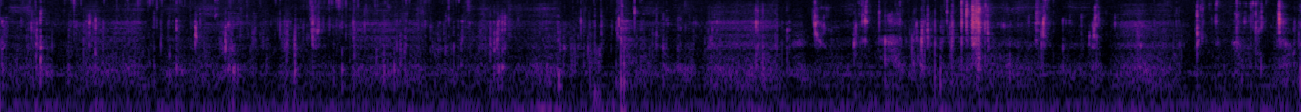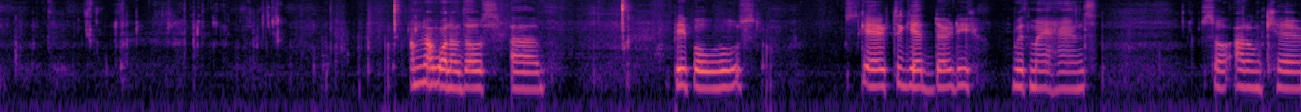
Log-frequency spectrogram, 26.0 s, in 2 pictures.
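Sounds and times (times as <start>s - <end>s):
chewing with wet clicks: 0.0s - 17.2s, 19.2s - 19.4s.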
